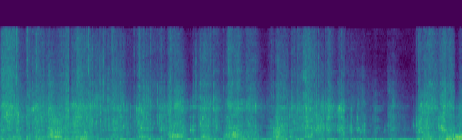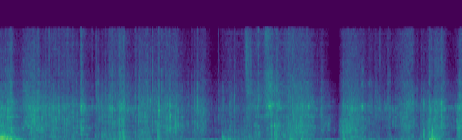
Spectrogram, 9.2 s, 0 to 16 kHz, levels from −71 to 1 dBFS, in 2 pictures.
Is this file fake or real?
fake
